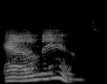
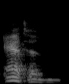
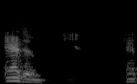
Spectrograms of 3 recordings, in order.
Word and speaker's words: Atom Ant: So this week's Saturday morning TV log is Adam Ant, or I should pronounce it Atom Ant, but I just say either way, so this way I don't get something else mixed up with the singer musician Adam Ant, but it's Atom Ant, Atom.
